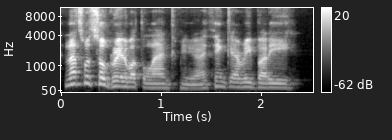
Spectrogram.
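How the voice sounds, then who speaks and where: A man hosting an informal software update webinar, talking in an earnest, conversational and loosely rambling way. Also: medium pitch, very animated, very fast. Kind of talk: informal product presentation.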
